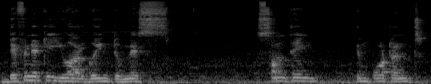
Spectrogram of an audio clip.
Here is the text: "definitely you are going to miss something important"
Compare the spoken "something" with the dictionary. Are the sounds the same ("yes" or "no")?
no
